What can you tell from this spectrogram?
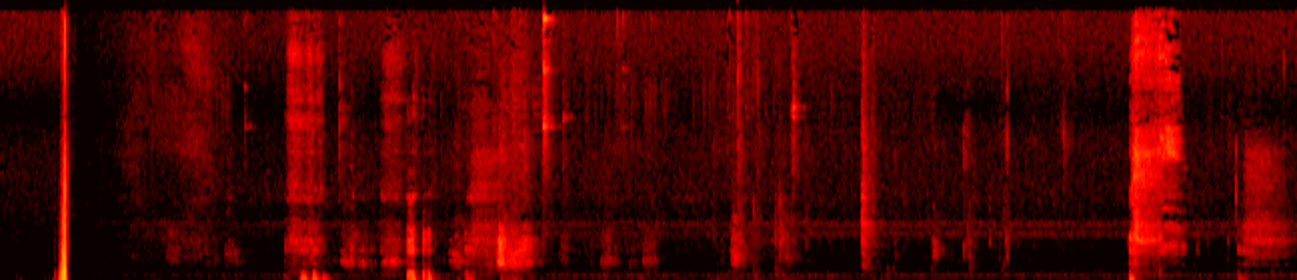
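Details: Two playful puppies wrestling, giving short low growls and grumbles in bursts, with a sharp knock at the start, scattered scuffling and a final growl near the end.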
